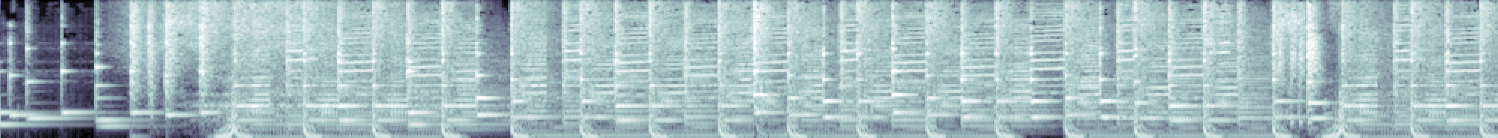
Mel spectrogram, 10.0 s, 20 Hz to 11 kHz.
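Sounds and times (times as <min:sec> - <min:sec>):
phonk ringtone: 0:00.0 - 0:09.9.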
